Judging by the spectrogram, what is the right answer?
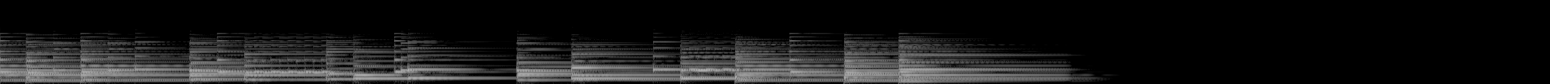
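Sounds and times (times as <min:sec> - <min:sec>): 
piano minuet: 0:00.0 - 0:10.9.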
